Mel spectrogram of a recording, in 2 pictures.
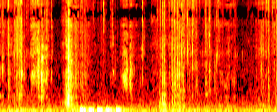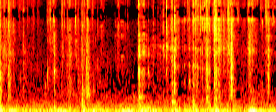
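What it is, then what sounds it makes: Bar soap being shaved. A black utility blade shaves curls off a solid white bar of soap held in the hand. The clip is a steady run of crisp, bright scraping and crackling strokes at an uneven pace, over a soft low rumble.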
